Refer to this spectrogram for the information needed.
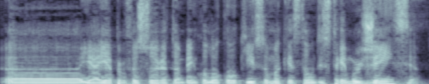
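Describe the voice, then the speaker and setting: This event moderator comments on a conference talk in a medium-pitched, darkish voice, speaking fast and in a monotone. His delivery is hesitant, full of fillers and restarts.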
